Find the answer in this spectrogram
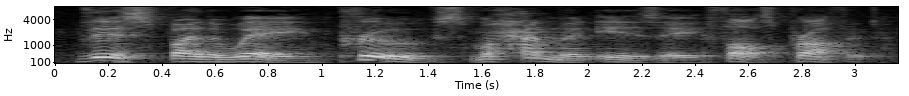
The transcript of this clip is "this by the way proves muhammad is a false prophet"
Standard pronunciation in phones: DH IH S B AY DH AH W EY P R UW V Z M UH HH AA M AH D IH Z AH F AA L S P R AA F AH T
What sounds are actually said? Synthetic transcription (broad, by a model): DH IH S B AY DH AH W EY P R UW V Z M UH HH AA M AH D IH Z AH F AA L S P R AA F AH T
